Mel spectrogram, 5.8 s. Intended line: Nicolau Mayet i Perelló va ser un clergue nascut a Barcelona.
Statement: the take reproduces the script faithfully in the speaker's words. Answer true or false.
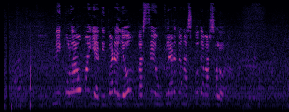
true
